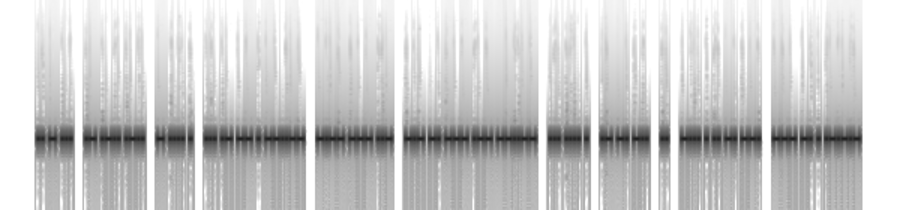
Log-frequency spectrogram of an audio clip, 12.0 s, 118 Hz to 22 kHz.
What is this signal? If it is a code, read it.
Morse code, heard as a keyed tone, about 46 wpm, 700 Hz. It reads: ITS ALL THE SAME, YOU KNOW, SHE AND I BEING ONE.
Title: Sentences from Top 1000 Words - Review Part 3 - 45wpm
